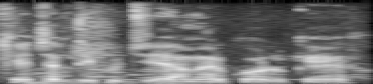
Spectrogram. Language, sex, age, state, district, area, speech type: Dogri, male, 18-30, Jammu and Kashmir, Udhampur, rural, spontaneous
